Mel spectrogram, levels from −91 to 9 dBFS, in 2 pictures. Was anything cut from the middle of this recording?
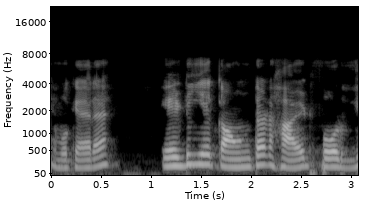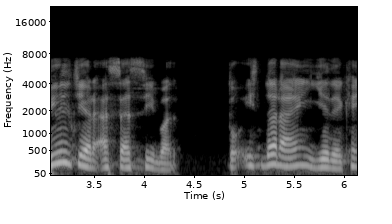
no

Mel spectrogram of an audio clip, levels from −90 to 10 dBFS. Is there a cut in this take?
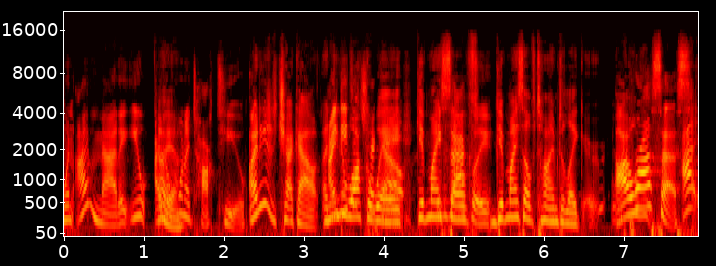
no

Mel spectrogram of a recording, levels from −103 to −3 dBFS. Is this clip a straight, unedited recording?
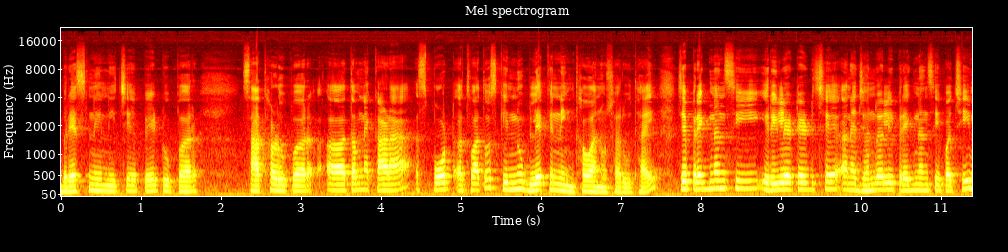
yes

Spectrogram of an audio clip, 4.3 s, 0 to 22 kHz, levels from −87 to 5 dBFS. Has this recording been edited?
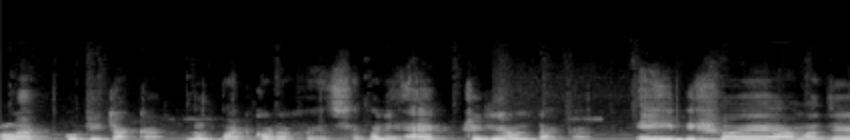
no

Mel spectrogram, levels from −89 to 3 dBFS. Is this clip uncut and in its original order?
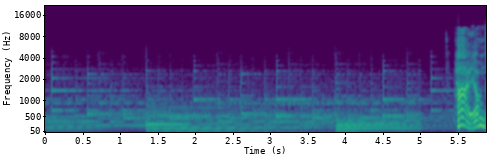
no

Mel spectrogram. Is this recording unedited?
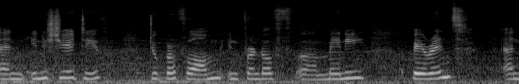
yes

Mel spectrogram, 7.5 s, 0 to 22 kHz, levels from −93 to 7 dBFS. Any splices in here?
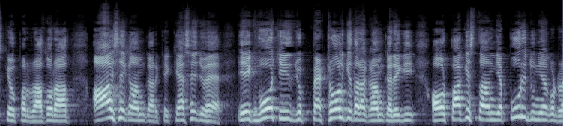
no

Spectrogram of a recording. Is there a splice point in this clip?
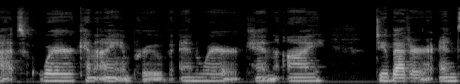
no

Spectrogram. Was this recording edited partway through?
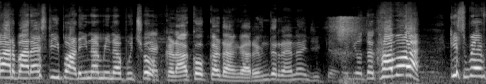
yes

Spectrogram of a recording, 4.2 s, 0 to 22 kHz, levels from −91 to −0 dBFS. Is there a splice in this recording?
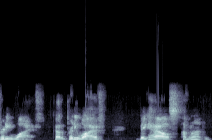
no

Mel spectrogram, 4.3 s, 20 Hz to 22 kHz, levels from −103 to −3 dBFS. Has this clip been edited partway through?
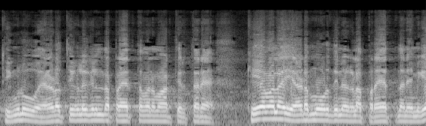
no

